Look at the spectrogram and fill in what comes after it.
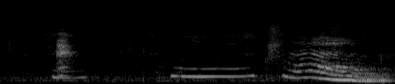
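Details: Indoors, a 7-year-old white Labrador named Sadie grumbles to get attention and coax a pug into play. A brief yelp comes first, then a steady drawn-out whine, then a longer moan that slides downward into a low groan.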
